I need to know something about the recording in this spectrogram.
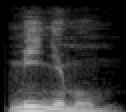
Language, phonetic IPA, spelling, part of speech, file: Russian, [ˈmʲinʲɪmʊm], минимум, noun, Ru-минимум.ogg
- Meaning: minimum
